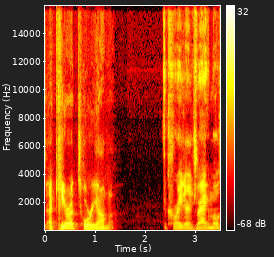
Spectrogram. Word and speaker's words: Akira Toriyama: Akira to the how you pronounce that it's Akira Toriyama the creator of Dragon Ball Z oh RP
